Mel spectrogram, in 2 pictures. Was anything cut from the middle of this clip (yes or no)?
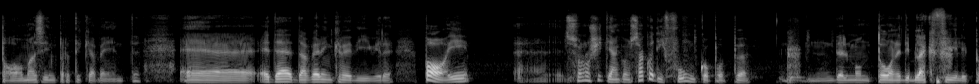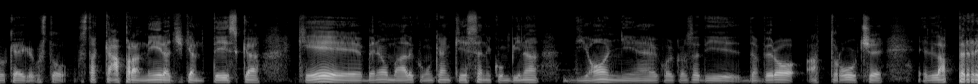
no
